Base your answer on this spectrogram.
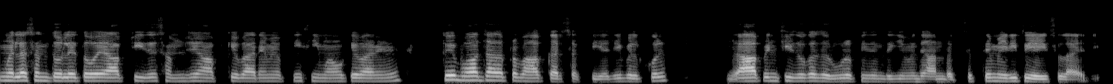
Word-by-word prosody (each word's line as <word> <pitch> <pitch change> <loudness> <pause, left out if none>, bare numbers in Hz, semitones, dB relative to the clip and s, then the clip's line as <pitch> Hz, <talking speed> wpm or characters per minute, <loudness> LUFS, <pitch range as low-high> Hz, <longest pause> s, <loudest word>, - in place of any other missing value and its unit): मतलब 180 0 +5
संतुलित 170 -2 +1
हो। 165 0 +6
या 160 -1 +5
आप 160 -1 0
चीज़ें 165 -2 -3
समझे 155 0 -8
आपके 155 +1 -4
बारे 150 0 -1
में, 150 - -7
अपनी 155 +2 -11
सीमाओं 150 -1 -7
के 155 +2 -1
बारे 150 0 -1
में, 170 +4 -8
तो 210 +2 -6
ये 215 - +8
बहुत 190 0 +6
ज़्यादा 185 -1 +4
प्रभाव 155 -4 -1
कर 135 -2 +1
सकती 125 -1 -10
है। 125 - -6
जी, 140 +2 -6
बिल्कुल। 150 +5 -3 0.8
आप 160 +1 +8
इन 165 0 -2
चीज़ों 155 -1 -2
का 160 0 +2
ज़रूर 145 -1 -1
अपनी 140 0 -7
ज़िन्दगी 135 -1 -6
में 135 0 -7
ध्यान 125 -1 -3
रख 120 - -4
सकते 140 +3 -4
हैं। 160 - -1
मेरी 150 0 +2
तो 150 - 0
यही 125 -3 +4
सलाह 125 -2 -1
है। - - -4
जी। - - -26
155 Hz, 230 wpm, -23 LUFS, 140-165 Hz, 0.8 s, ये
